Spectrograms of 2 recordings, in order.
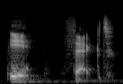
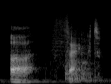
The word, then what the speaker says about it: effect: They sound the same, effect, or sometimes this can be effect. But in my pronunciation in British, we're usually saying effect.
